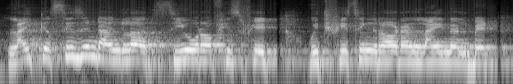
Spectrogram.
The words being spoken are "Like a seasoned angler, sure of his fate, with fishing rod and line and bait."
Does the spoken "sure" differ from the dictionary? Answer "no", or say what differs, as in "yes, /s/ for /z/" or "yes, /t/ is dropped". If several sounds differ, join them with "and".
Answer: yes, /s/ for /ʃ/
